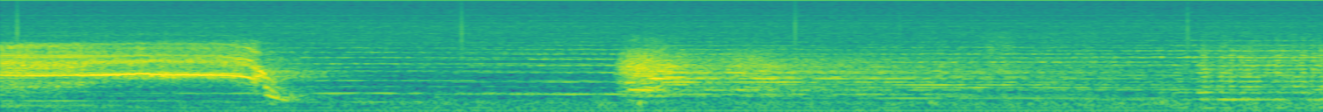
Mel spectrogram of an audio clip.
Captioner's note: roxy screams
